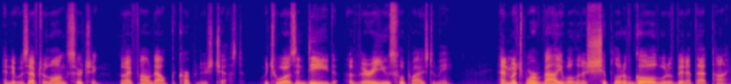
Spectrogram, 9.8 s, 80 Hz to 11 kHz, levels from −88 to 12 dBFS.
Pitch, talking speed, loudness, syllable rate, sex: 100 Hz, 235 wpm, -19 LUFS, 5.8 syllables/s, male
